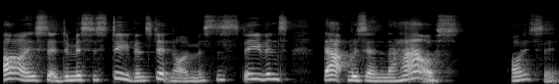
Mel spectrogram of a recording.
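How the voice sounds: The clip has a natural reading voice against a quiet background.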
